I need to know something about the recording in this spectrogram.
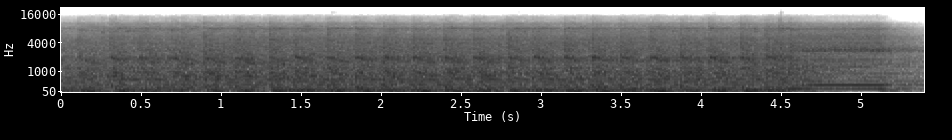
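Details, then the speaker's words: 2014 COPO Camaro (factory supercharged race car): slow, labored cranking that never catches, voltage 12.3 at rest dropping to only 10 while cranking; weak battery can't turn the engine, needs jump boxes. "That's definitely not gonna start. 12-3. It's only got 10 when you crank."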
